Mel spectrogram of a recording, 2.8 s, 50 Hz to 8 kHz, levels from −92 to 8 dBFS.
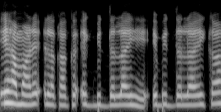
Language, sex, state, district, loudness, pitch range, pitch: Hindi, female, Chhattisgarh, Balrampur, -21 LUFS, 245-265 Hz, 250 Hz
